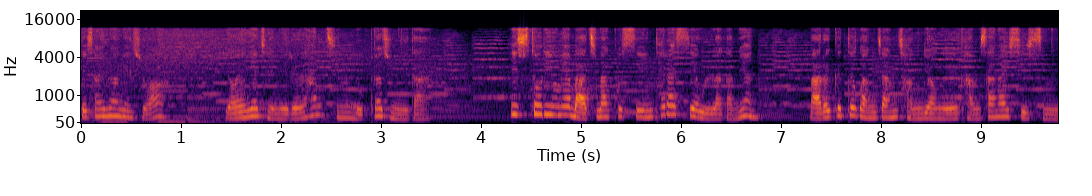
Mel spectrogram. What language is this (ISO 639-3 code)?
kor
